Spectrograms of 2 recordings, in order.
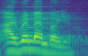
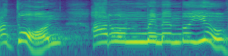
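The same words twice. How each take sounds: First: Put-on American accent. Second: Put-on British accent. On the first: The speaker answering the British teacher in an American accent. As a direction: say I remember you with a flat American r. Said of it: "저는 이제 미국 발음 하니까". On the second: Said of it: "영국 사람이니까".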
